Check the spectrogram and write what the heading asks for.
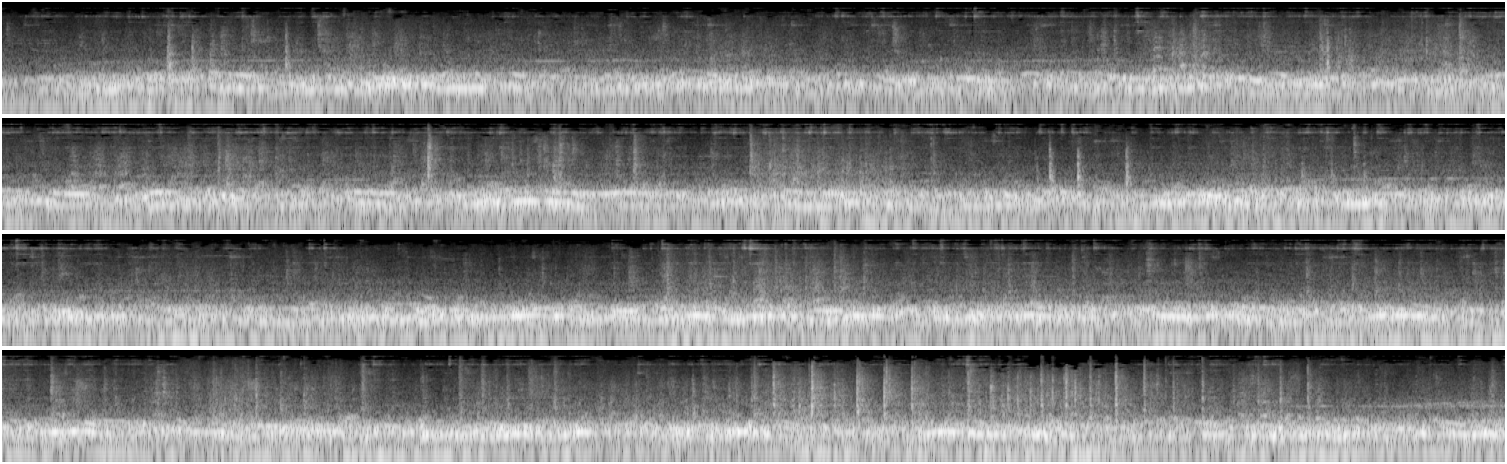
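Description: A flock of domestic fancy pigeons cooing together in a continuous, overlapping chorus.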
